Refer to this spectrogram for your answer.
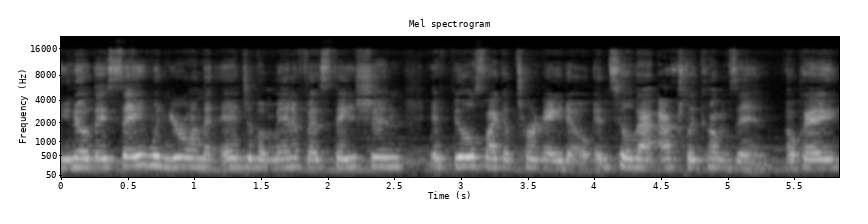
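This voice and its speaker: Noticeable background noise sits behind a woman speaking at a fairly quick pace with a fairly high pitch. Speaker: tarot reader. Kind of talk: spiritual reading livestream. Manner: fast; animated.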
